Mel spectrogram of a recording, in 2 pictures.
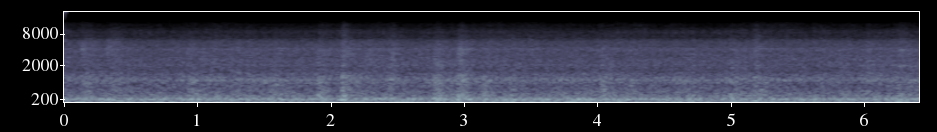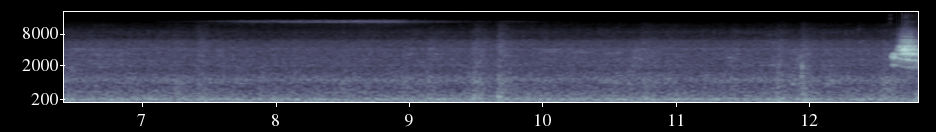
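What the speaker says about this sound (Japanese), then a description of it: "石部駅で貴生川草津間の区間電車と行き違い。" A JR 113 series local electric train passes at Ishibe Station on the Kusatsu Line, a steady loud rumble of wheels and motors sustained throughout with no letup.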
